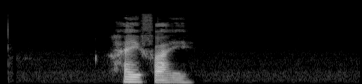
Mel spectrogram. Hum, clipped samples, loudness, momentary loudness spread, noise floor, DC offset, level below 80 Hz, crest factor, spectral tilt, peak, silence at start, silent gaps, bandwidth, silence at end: none; under 0.1%; -20 LUFS; 18 LU; -58 dBFS; under 0.1%; -54 dBFS; 26 dB; -5.5 dB/octave; 0 dBFS; 1.1 s; none; 11.5 kHz; 1.7 s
